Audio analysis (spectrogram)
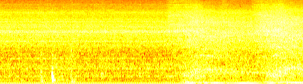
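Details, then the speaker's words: Ford Fiesta ST, not yet warmed up, after fitting a replacement cloned ECU: engine picks up cleanly from idle into a strong, even rev with no stutter or popping; smooth, normal revving. "yeah that's smooth without that wow i don't know what to say"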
